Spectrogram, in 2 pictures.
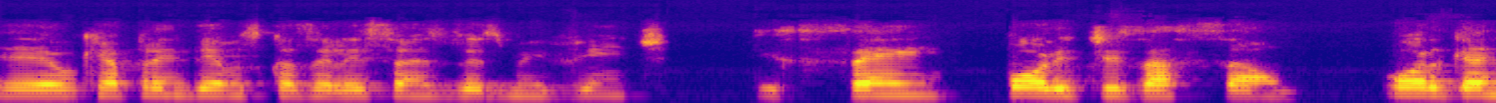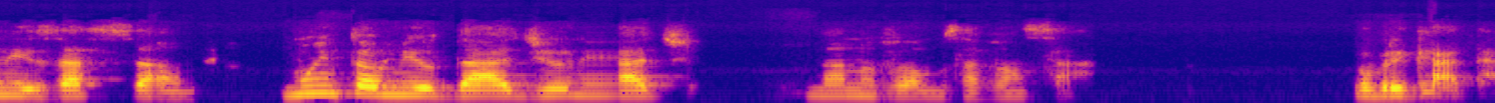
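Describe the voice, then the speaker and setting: A woman speaks at a medium pitch and a moderate pace, with a dark, mellow tone, flat monotone intonation, and long, frequent pauses. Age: 60s. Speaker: community activist. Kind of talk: panel discussion. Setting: livestream.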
